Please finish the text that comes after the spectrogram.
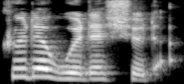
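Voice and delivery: "coulda、woulda、shoulda" with have cut to a; reduced forms. Shown as a demonstration. Teacher modelling "coulda、woulda、shoulda" reductions. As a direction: run each one together casually. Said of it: "shouldaになります".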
